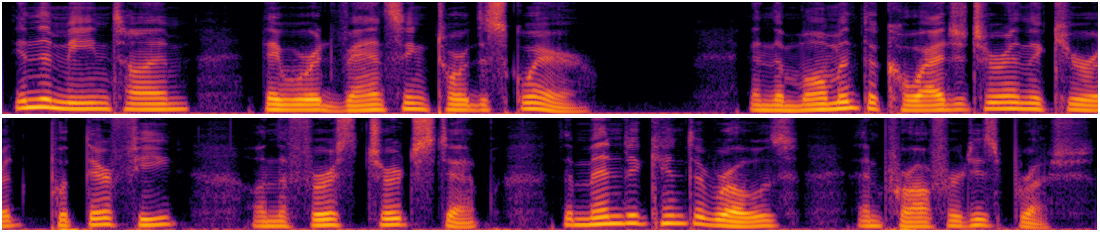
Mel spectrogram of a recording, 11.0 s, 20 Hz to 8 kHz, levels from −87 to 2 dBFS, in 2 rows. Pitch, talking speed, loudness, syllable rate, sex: 145 Hz, 175 wpm, -17 LUFS, 6.0 syllables/s, male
